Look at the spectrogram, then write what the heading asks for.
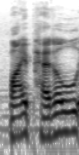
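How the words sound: It is said with the American pronunciation. "bipedal in the U S"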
